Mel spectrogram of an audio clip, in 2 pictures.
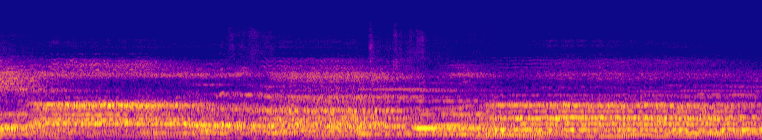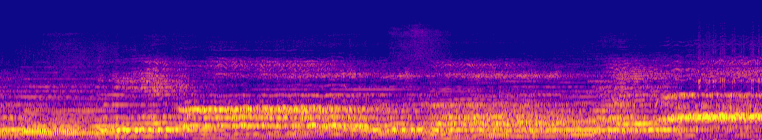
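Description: Small mixed choir of men and women singing, holding long chords of several voices that shift every second or two.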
